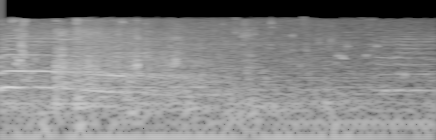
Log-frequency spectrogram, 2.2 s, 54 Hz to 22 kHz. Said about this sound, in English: The whales were calling in a different pitch. Again, here's what the whale calls sounded like in the 50s. And here's what it sounded like in the 2000s.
